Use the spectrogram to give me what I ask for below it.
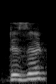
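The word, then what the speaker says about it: dessert: डिजर्ट, डिजर्ट means मिठाई. इसका pronunciation होता है डिजर्ट.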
